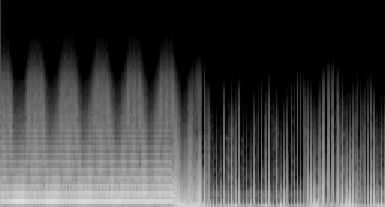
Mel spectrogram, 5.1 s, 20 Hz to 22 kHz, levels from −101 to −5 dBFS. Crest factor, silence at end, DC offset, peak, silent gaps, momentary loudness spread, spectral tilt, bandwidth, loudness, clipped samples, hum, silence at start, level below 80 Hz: 12 dB; 0 s; under 0.1%; -12 dBFS; none; 12 LU; -11 dB/octave; 4.6 kHz; -26 LUFS; under 0.1%; none; 0 s; -36 dBFS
